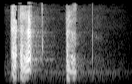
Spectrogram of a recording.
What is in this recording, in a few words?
Baby Sound; Babies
